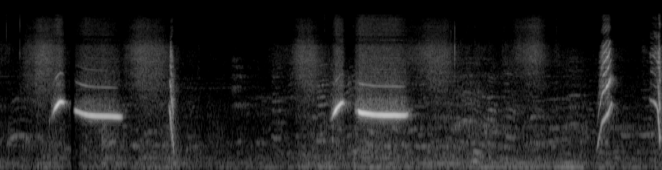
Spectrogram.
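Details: A pet rescued rose-ringed parakeet, described as very happy, whistles twice about three seconds apart, a quick rising note then a long steady tone, followed by sharp downward whistles.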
